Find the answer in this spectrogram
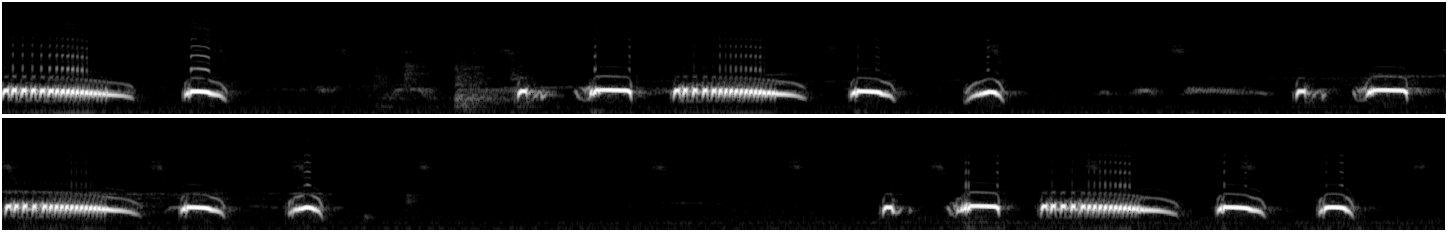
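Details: Rapid provoking coos from a spotted dove, used to get newly trapped doves cooing: three dense bursts of purring coos and short, sharply arched notes, each burst a few seconds long, separated by silent gaps, in a quiet setting.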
